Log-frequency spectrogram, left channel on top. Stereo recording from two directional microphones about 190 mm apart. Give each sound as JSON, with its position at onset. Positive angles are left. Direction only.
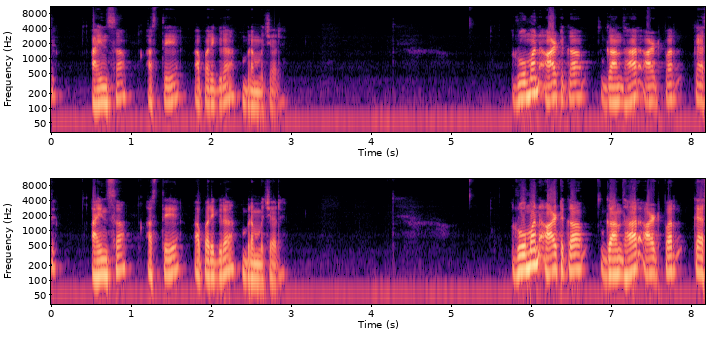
{"t": 0.0, "sound": "speech", "side_deg": -35}
{"t": 4.2, "sound": "a sound", "side_deg": -50}
{"t": 5.7, "sound": "speech", "side_deg": -50}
